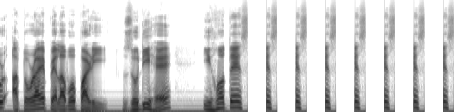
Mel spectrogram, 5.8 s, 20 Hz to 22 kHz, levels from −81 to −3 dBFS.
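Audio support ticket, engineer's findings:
Mains hum, whole clip: steady 50 Hz tone with low harmonics under the speech, roughly 15 dB below it. Points to a ground loop or nearby transformer coupling the power line into the signal path. Check cabling, grounding, and proximity to power supplies.

Stutter with silent gaps, 3.10 s to end: the same 127 ms burst repeats seven times at a 368 ms period, separated by 242 ms of digital silence. Likely a stalled player or stream replaying its last buffered fragment on each retry, then running empty. Audio due in that span is lost.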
